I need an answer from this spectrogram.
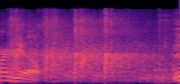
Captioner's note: some Applause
